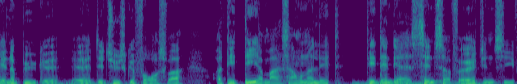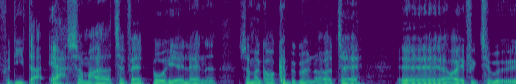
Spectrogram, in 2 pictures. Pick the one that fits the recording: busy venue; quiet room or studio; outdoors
busy venue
